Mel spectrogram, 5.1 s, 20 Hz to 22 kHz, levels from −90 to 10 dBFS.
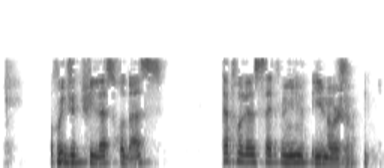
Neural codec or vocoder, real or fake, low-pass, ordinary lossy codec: codec, 24 kHz, 0.9 kbps, WavTokenizer, medium music audio release; fake; 7.2 kHz; MP3, 24 kbps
